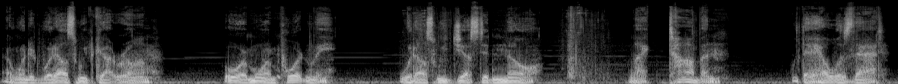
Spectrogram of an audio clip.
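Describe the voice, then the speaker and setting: Very deep, grim American sniper. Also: male voice, unhurried, long pauses, darkish tone, husky, soft background music, exaggerated voice. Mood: brooding. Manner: terse, laconic, world-weary. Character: hardened, grim American OSS sniper officer. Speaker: narrator and protagonist. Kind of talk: noir-like scripted narration in a war game.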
